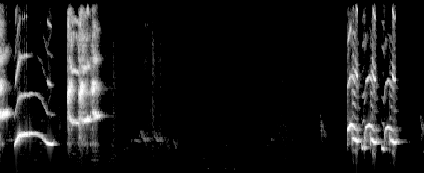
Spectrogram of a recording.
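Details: Orange-headed thrush responding to a lure sound: a loud burst of downslurred, ringing whistled notes, a short harsh phrase, then a long quiet gap before a quick cluster of bright, wavering whistles.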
